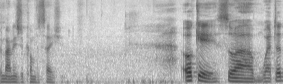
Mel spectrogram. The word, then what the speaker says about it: Weta: Okay, so Weta Digital, and that is how Peter Jackson pronounces it, by the way.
